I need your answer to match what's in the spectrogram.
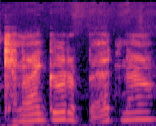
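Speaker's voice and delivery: muttering under breath. Voicing a character who mutters to leave for bed: under her breath. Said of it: "under her breath goes".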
